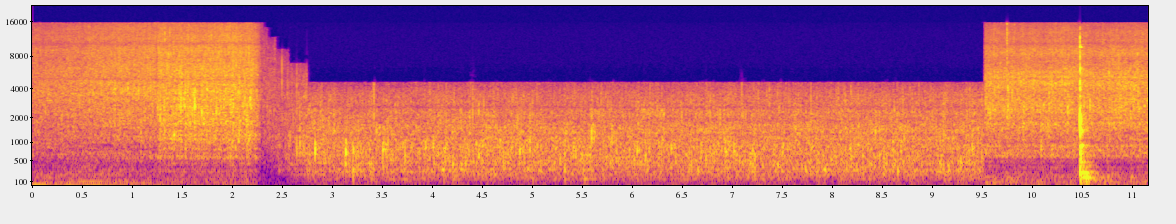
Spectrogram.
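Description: Squid and cuttlefish pieces sizzling as they quick-fry in hot olive oil in a wok, a steady crackling hiss. Near the end there is a single sharp knock.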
